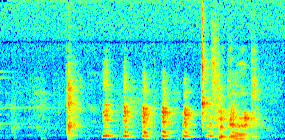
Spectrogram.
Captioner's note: laughing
